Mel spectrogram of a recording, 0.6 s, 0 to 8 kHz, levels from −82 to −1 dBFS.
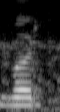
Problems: background sounds at intervals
